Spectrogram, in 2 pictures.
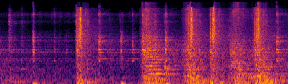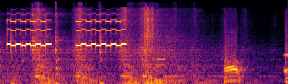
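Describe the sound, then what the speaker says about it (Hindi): A telephone rings unanswered in a Hindi TV drama scene, its bell trilling in short repeated bursts amid music and background sound, with a brief voice near the end. "आप फोन नहीं उठा रहे हैं, गोपी बहन का फोन लग नहीं रहा है।"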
